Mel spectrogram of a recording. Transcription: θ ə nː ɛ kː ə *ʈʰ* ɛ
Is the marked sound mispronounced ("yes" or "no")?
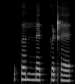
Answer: no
